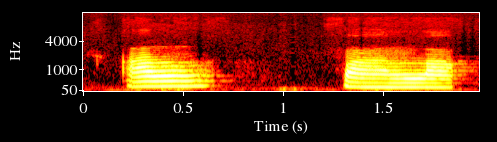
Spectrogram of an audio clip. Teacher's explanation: Jadi yang dipantulkan adalah huruf qaf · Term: Qalqalah kubro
